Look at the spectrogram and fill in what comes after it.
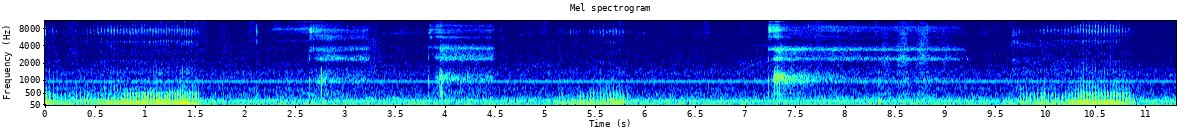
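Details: A Boston terrier lying stretched out and snuggled in, with his belly being scratched and possibly awake, snores in deep, rattling, throaty bursts a few seconds apart. Quieter snuffly breaths come between, over a faint steady hum.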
